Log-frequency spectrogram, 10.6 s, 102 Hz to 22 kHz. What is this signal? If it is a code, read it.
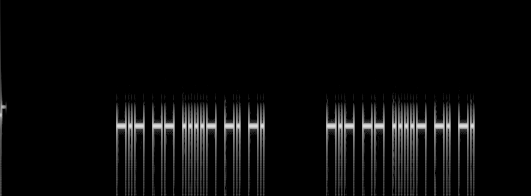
Morse code, heard as a keyed tone, about 20 wpm, 700 Hz. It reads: KM4NN KM4NN
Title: USA Call Signs - 5 Characters - Repeated 2x - 20wpm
